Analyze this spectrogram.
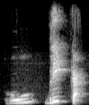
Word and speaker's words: rubrica: nos pedem a rubrica a palavra rubrica é paroxítona terminada em a e por isso não tem acento assim mesmo que peçam a sua assinatura abreviada como se fosse uma proparoxítona tenho em mente que se trata de uma paroxítona cuja sílaba tônica é e não a forma padrão na fala e na escrita é rubrica assim também temos a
